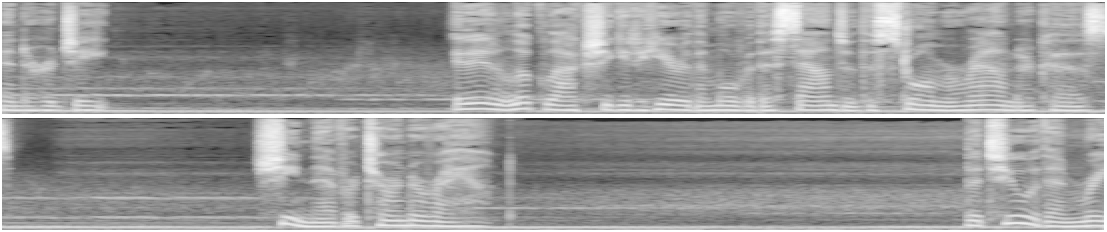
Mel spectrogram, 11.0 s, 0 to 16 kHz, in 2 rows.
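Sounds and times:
low rumbling drone: 0.0 - 11.0.

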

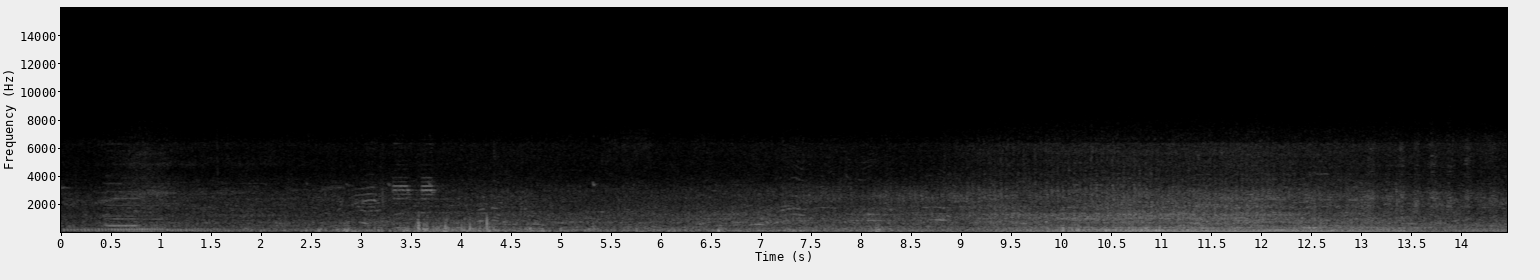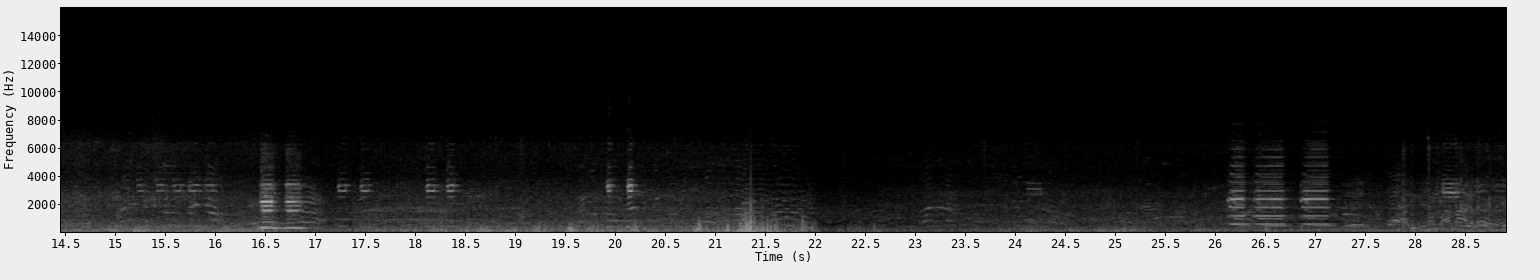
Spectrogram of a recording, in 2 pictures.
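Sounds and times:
vehicle horns tooting: 3.1 - 4.0, 15.2 - 18.6, 26.1 - 27.3
passing vehicle rumble: 3.8 - 28.9.

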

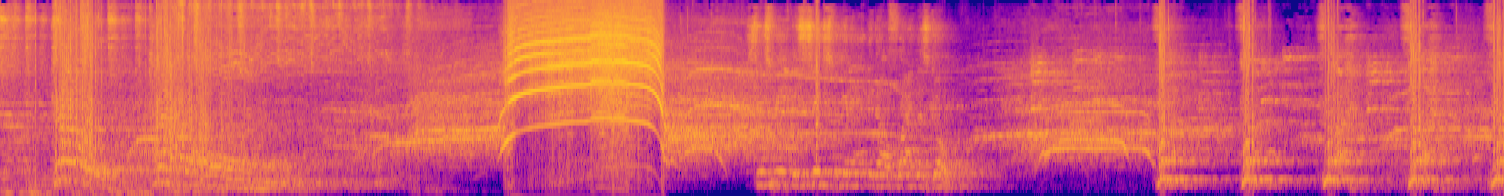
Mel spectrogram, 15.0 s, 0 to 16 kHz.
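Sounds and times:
live concert music with heavy bass: 0.0 - 6.7, 11.5 - 15.0
crowd noise: 0.0 - 15.0
crowd cheering and whooping: 1.0 - 15.0.

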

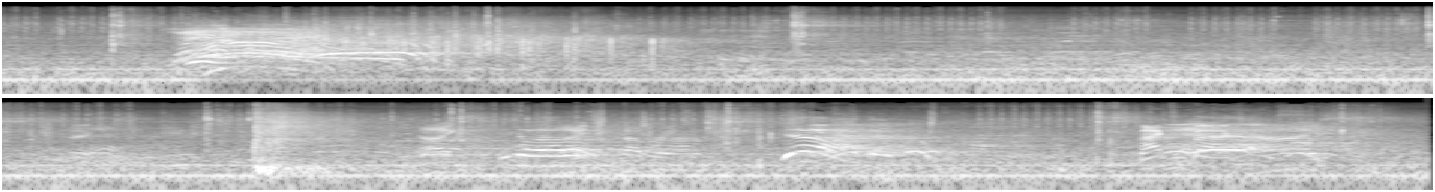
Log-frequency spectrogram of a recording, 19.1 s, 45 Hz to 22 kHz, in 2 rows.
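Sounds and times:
low hall hum: 0.0 - 19.0
spectators cheering: 1.2 - 4.7.

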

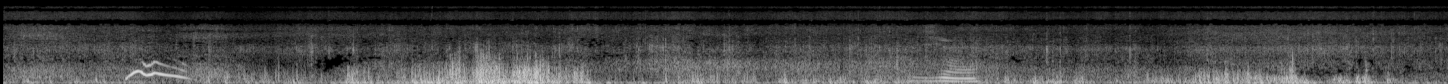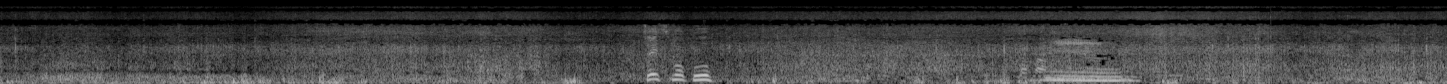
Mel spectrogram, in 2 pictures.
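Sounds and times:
skis running over packed snow: 0.0 - 28.9
wind buffeting microphone: 0.0 - 28.9
person calling out: 24.7 - 26.0.

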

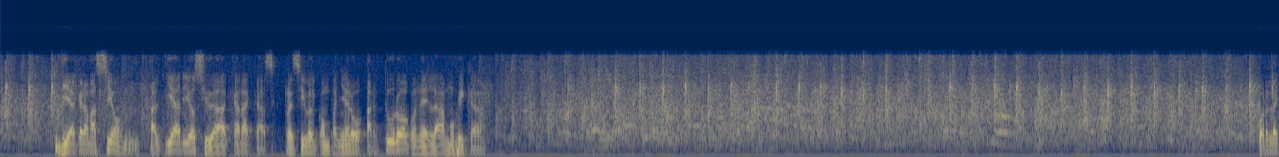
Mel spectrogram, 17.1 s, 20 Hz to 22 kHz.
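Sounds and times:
audience applauding: 0.0 - 3.2, 6.3 - 17.0.

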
